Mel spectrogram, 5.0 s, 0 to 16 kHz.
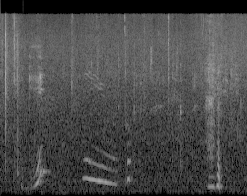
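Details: Jersey Girl, an adult dog, with a 5-week-old puppy: a brief rising whimper, then a longer falling whine lasting about half a second, and one more short whine near the end, amid quiet background talk.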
